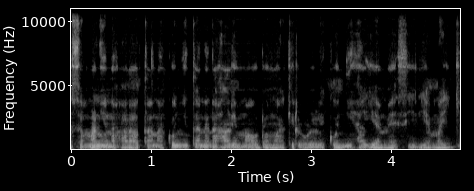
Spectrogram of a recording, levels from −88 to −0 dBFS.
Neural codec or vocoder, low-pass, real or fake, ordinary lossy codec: vocoder, 22.05 kHz, 80 mel bands, HiFi-GAN; none; fake; none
